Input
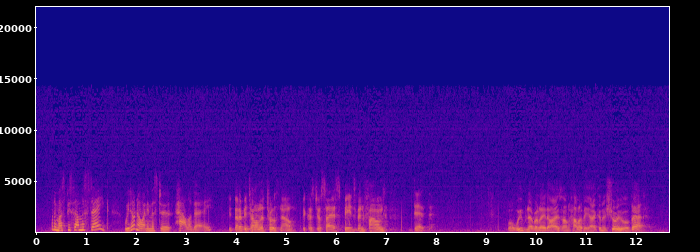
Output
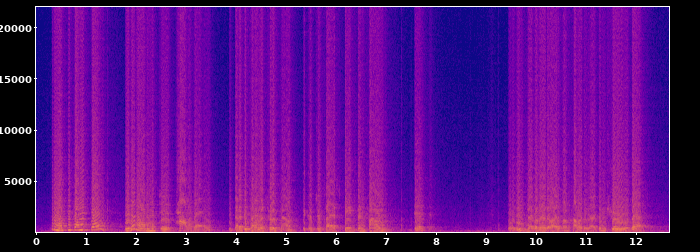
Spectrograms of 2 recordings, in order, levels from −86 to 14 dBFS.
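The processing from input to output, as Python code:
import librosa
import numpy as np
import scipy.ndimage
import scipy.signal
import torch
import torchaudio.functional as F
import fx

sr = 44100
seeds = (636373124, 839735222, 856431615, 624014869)

y = fx.halfwave_hold(x, sr)
y = fx.rev_double_slope(y, sr, seeds[0], early_s=0.64, late_s=2.7, knee_db=-15, drr_db=6.5)
y = y * librosa.db_to_amplitude(-6.5)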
